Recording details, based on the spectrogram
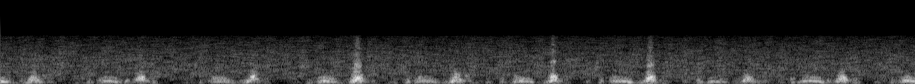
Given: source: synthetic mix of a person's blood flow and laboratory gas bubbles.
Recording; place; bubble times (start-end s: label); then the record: Doppler ultrasound of blood flow; precordium
no bubbles
From the record:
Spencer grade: 0 (complete lack of bubble signals)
